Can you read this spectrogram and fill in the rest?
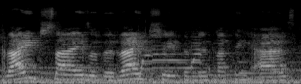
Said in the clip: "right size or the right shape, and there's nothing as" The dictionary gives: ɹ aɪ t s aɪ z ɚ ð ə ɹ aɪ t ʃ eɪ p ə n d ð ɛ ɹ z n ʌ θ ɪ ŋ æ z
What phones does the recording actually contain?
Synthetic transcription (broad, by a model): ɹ aɪ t s aɪ z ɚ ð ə ɹ aɪ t ʃ eɪ p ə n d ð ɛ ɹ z n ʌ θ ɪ ŋ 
